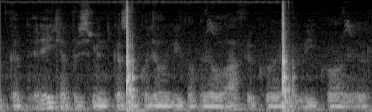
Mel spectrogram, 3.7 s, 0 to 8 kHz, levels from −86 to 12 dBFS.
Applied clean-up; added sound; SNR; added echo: none; Hammer; 1 dB; reverberation time 0.3 s.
